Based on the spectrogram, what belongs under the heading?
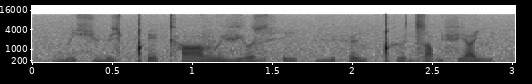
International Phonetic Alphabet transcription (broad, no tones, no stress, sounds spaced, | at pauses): b e ç ɦ y z ǃʼ e kʰ ɑ v ɯ vʲ o z h i | ɦ y h ø ʎ ǃʰ ɯ d͡z ɑ b fʲ ɑ ʎ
